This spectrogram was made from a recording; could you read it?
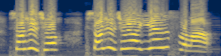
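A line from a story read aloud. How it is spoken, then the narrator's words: Earth-shaking frantic scream. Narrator (Chinese): 他惊天动地的狂喊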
